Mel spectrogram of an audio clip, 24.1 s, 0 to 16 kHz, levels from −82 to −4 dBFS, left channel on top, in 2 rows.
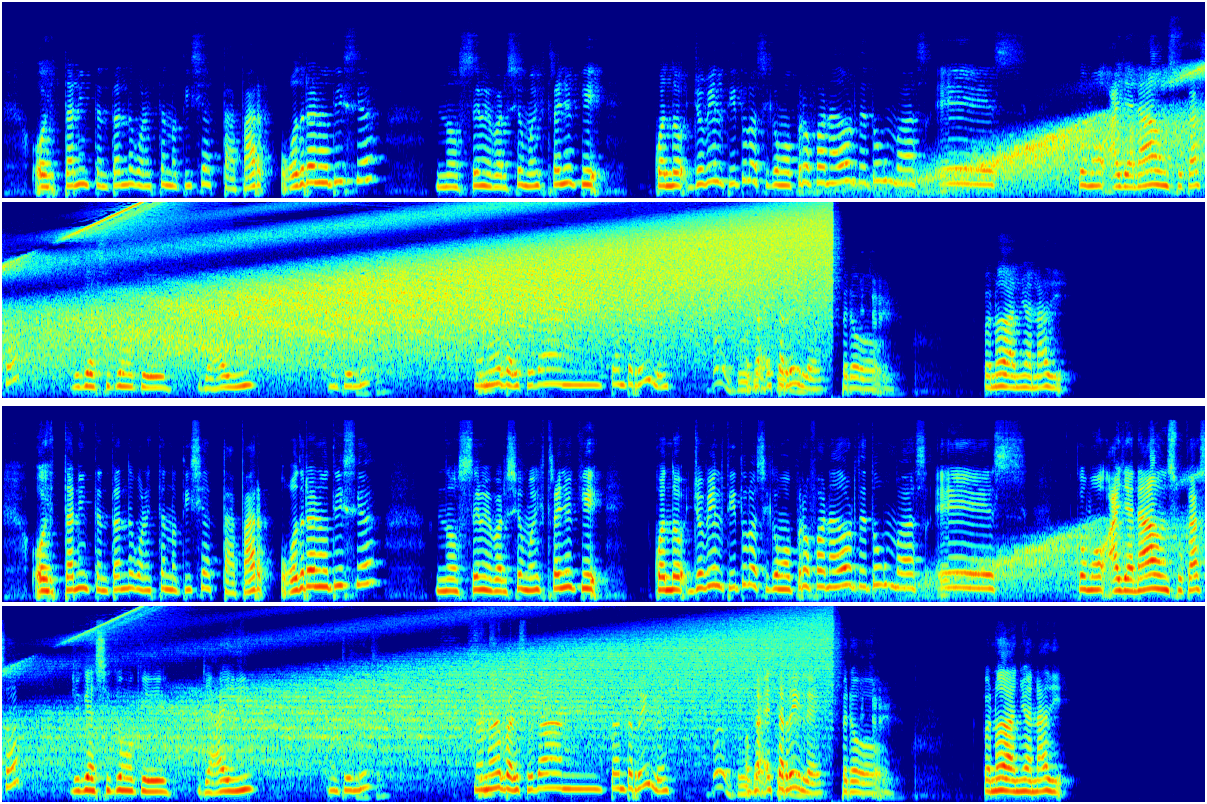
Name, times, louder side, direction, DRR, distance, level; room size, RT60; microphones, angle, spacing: voice 1, 0.3-3.7 4.3-5.9 6.5-10.0 10.7-12.2 12.7-13.7 14.0-14.6 15.3-15.7 16.7-18.7 19.5-20.9 21.9-22.6, right 5 dB, 75° right, 0.5 m, -23 dB
sound 1, 8.3-20.3, left 10 dB, 70° left, 0.5 m, -25 dB
voice 2, 15.6-15.9 16.5-17.1 19.0-20.2 20.7-21.0, right 3 dB, 10° right, 1.4 m, -35 dB
11.5 x 5.5 x 4.1 m
head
